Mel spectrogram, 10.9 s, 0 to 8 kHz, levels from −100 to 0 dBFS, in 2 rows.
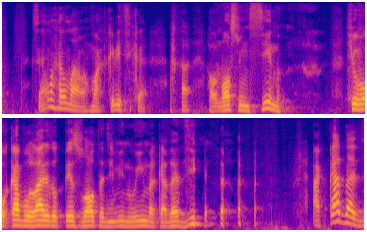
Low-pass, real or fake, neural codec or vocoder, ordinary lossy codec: none; fake; codec, 16 kHz, 2 kbps, FreqCodec, larger model; none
